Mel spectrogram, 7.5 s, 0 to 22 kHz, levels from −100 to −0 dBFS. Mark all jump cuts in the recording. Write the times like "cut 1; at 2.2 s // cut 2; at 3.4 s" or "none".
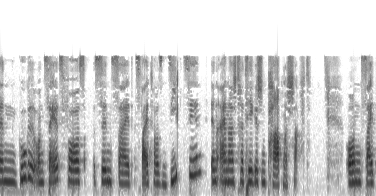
cut 1; at 2.7 s // cut 2; at 4.1 s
